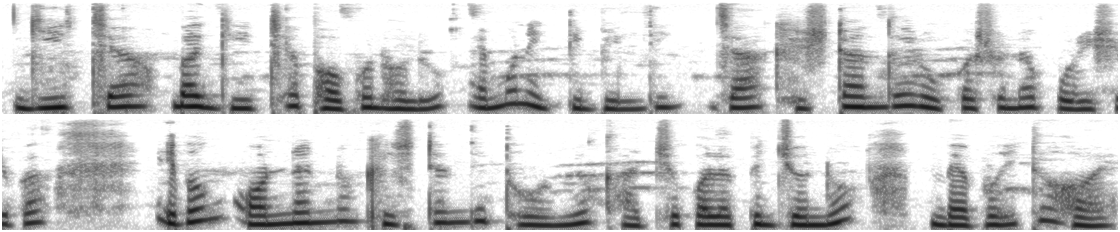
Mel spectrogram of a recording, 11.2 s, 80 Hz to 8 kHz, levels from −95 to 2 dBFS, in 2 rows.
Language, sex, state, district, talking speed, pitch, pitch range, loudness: Bengali, female, West Bengal, North 24 Parganas, 125 wpm, 250 Hz, 220-275 Hz, -17 LUFS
